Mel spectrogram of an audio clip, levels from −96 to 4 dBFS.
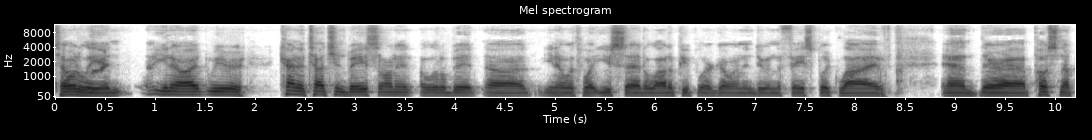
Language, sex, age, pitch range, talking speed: English, male, 20-39, 110-125 Hz, 230 wpm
